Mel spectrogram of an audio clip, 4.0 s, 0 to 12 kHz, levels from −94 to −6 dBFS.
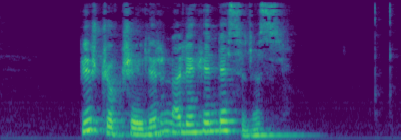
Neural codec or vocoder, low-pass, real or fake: none; 10.8 kHz; real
